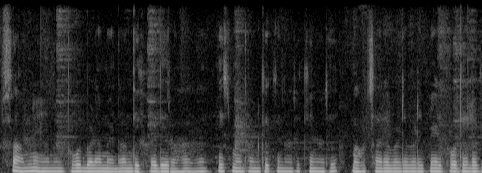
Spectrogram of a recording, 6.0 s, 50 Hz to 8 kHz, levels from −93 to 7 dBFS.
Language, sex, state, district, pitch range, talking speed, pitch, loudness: Hindi, male, Maharashtra, Nagpur, 145-150 Hz, 190 wpm, 145 Hz, -30 LUFS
